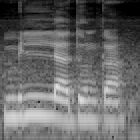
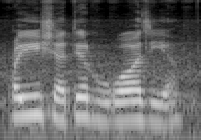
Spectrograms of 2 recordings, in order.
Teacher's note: اس میں آواز ناک کی ہڈی میں نہیں جا رہی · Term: ادغام بلا غنہ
